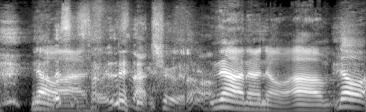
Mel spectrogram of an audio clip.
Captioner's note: laughs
